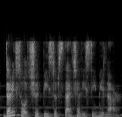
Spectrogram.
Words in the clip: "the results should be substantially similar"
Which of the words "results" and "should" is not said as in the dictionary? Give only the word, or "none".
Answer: results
